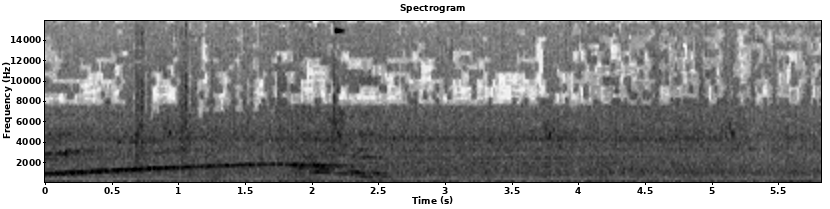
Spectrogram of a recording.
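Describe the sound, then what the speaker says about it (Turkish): A fire truck siren in GTA 5 sweeps up in pitch and fades as the engine passes, loud and continuous over a steady traffic rumble, with no one talking. "Evet, itfaiye gidiyor."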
